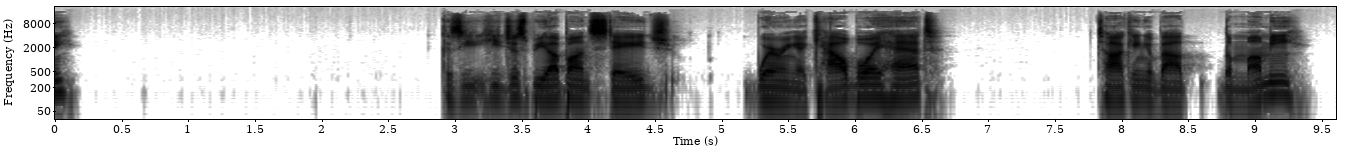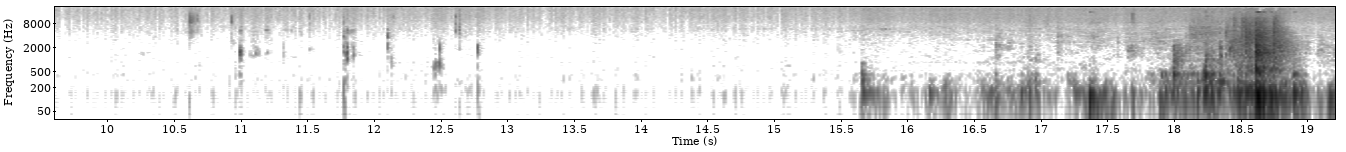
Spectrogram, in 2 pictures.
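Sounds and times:
speech: 2.9s - 6.7s, 7.8s - 9.4s
chair creaking and knocking: 16.7s - 19.1s.

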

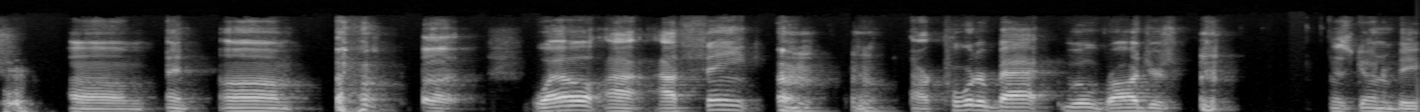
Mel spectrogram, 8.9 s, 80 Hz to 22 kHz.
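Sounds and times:
speech: 0.0s - 7.7s, 8.3s - 8.8s
man clearing his throat: 2.1s - 2.9s, 4.9s - 5.6s, 7.5s - 7.8s
man coughing: 2.2s - 2.9s, 4.9s - 5.6s, 7.5s - 7.8s.

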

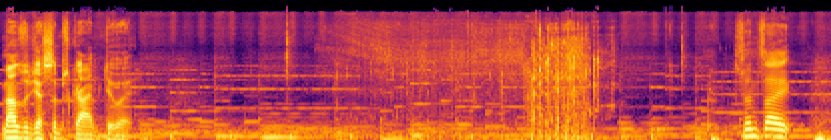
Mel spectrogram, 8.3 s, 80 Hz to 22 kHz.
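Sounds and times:
speech: 0.0s - 1.5s, 7.4s - 8.0s
water bubbling through a bong: 3.3s - 6.2s.

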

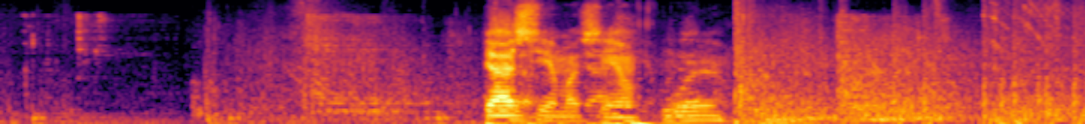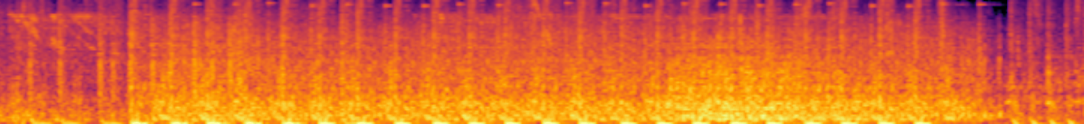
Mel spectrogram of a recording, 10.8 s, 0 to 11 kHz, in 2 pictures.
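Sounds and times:
speech: 2.4s - 4.0s
rapid automatic gunfire in a video game: 4.2s - 10.8s.

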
